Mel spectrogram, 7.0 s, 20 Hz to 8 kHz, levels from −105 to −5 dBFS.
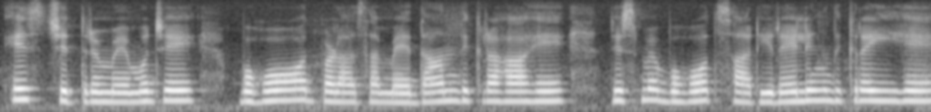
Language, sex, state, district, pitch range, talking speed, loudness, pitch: Hindi, female, Madhya Pradesh, Bhopal, 215-235 Hz, 155 wpm, -16 LUFS, 225 Hz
